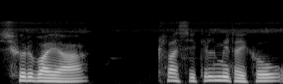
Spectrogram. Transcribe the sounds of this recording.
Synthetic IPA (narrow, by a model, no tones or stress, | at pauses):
sɯɾbaja | kʰlasikilmitʰajkʰɯw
